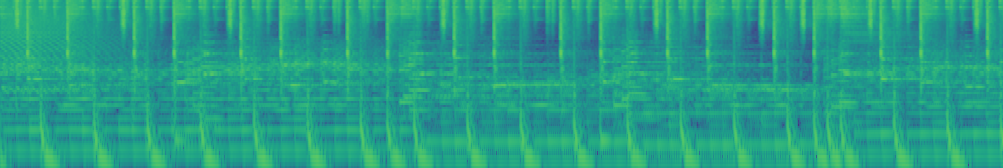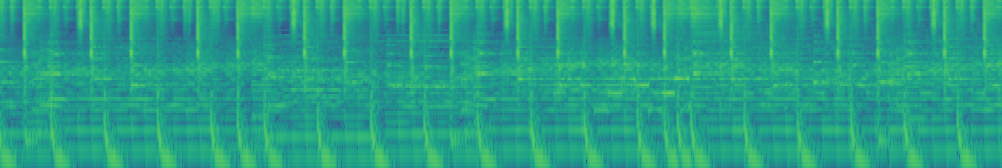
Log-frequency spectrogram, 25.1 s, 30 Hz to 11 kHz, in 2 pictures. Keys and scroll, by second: 0.2 shift+r, 0.5 shift+r, 5.1 r, 8.7 s, 10.0 s, 10.5 s, 13.0 s, 13.8 s, 16.2 s, 18.5 ctrl+z, 19.2 shift+r, 21.5 ctrl+z, 23.2 s.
